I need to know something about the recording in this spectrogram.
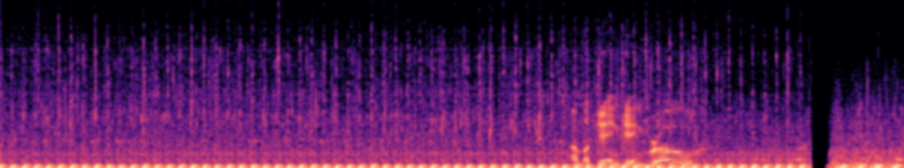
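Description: A boat engine chugs rapidly and steadily up close.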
